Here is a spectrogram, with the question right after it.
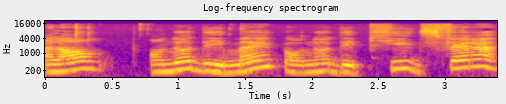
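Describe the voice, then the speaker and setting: A woman speaks in a Quebec accent at a very slow pace. Her intonation is lively. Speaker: crafting YouTuber. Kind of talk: tutorial. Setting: home workshop, filming with tablet. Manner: soft-spoken.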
